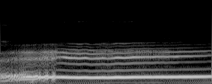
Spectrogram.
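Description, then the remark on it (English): A voice imitates the heavy front door of a manor creaking open as a sound effect for a game: a rough, gravelly start settles into one long, steady, mid-pitched groan that holds loud for about two seconds, with no other sounds. “I've been doing a door opening for a lot of games.”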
